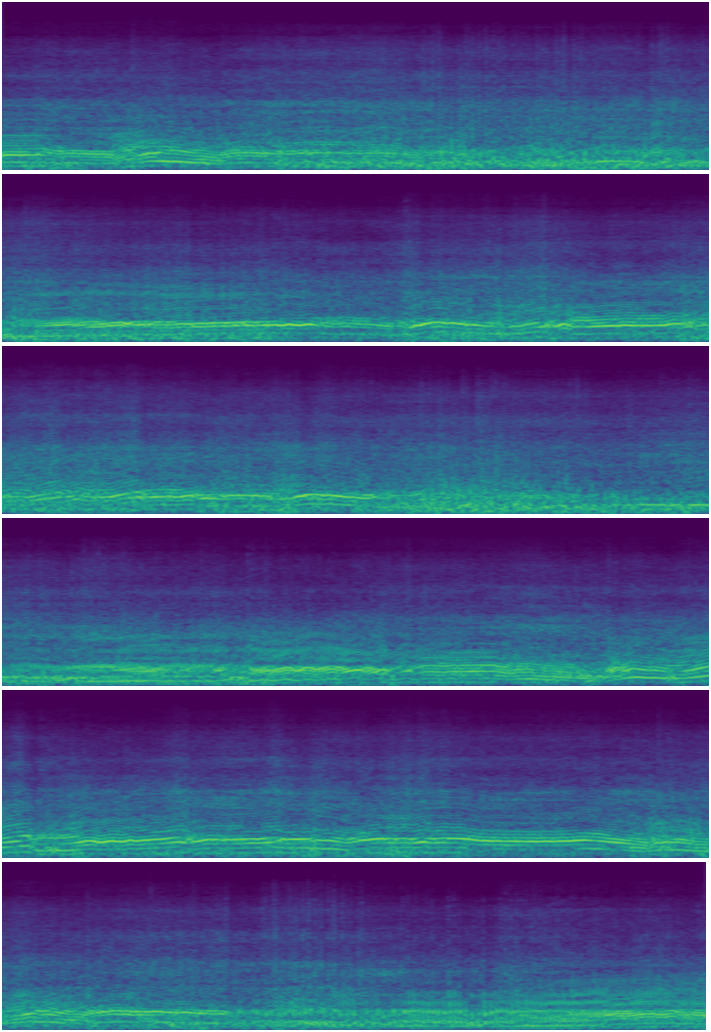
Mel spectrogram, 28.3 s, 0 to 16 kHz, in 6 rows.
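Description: KTM 350 SX-F's single-cylinder four-stroke engine under load, its pitch rising and falling again and again as the throttle is opened and closed through the gears.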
